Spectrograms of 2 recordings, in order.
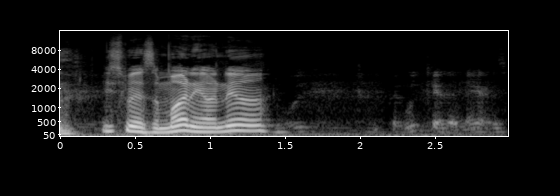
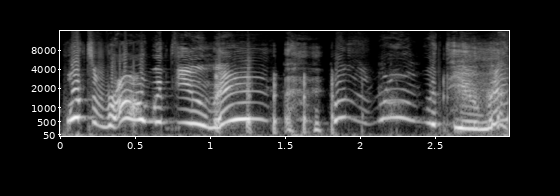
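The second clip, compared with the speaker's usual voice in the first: imitating friend. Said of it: "I'm crying 'cause".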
